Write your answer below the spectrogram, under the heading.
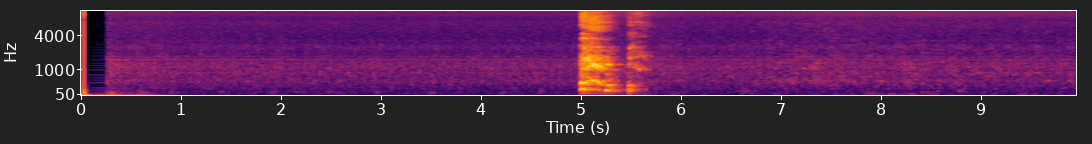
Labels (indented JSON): {
  "expert_labels": [
    {
      "quality": "good",
      "cough_type": "unknown",
      "dyspnea": false,
      "wheezing": false,
      "stridor": false,
      "choking": false,
      "congestion": false,
      "nothing": true,
      "diagnosis": "upper respiratory tract infection",
      "severity": "mild"
    }
  ],
  "age": 32,
  "gender": "male",
  "respiratory_condition": false,
  "fever_muscle_pain": false,
  "status": "healthy"
}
